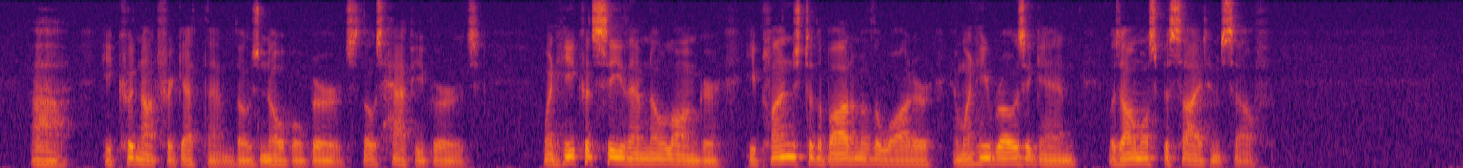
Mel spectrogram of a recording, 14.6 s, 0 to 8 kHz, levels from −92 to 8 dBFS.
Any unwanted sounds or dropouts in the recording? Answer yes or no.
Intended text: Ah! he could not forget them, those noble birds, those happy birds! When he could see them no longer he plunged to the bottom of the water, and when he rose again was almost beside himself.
no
